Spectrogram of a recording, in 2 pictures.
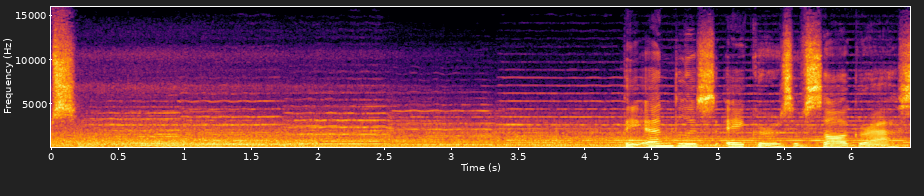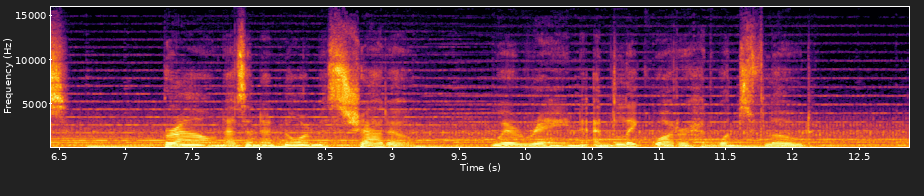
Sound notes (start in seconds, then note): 2.3 plane engine humming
